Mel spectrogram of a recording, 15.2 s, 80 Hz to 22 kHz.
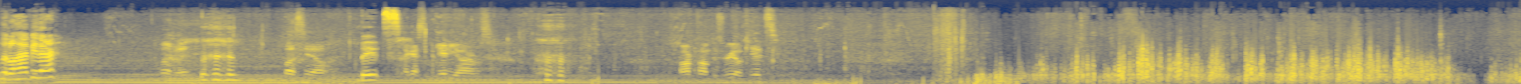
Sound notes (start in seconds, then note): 1.8 laughing; 10.1 wind blowing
